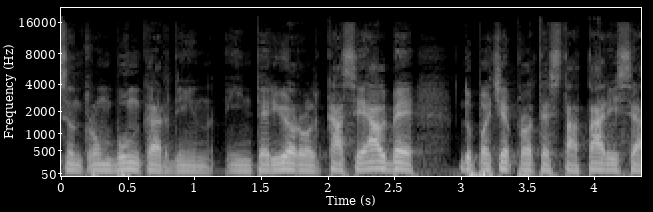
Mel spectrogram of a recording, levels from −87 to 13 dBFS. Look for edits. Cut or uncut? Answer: uncut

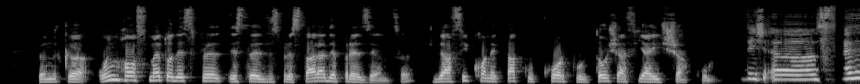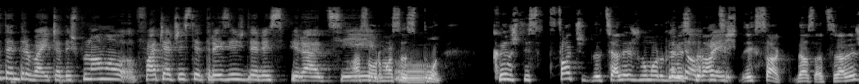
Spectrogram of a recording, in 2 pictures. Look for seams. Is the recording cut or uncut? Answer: uncut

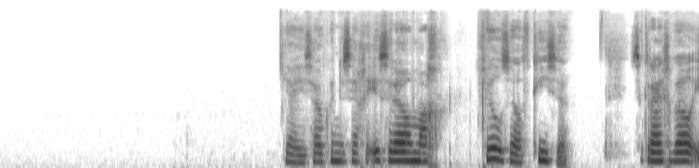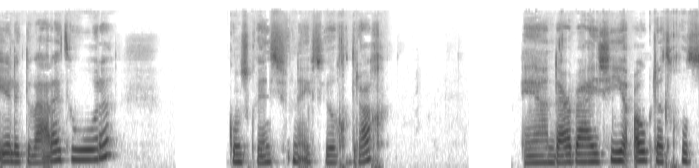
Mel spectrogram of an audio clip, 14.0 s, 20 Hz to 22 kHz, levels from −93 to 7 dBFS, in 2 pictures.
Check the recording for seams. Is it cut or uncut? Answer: uncut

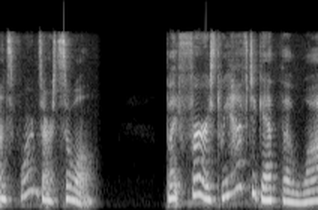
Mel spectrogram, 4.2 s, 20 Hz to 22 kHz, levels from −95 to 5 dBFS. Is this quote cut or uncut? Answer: cut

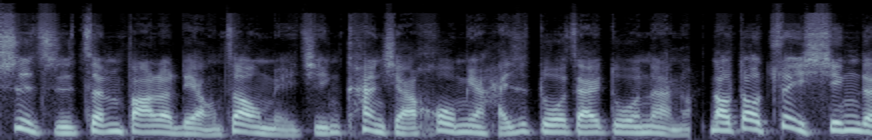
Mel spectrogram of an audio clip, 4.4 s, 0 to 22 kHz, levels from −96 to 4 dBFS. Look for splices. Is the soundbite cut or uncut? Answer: cut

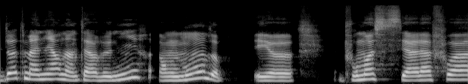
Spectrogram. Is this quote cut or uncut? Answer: cut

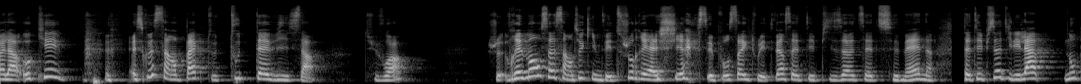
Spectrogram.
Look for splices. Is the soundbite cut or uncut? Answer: uncut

